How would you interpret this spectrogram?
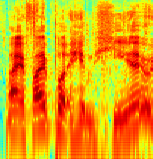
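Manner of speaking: ordinary talk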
